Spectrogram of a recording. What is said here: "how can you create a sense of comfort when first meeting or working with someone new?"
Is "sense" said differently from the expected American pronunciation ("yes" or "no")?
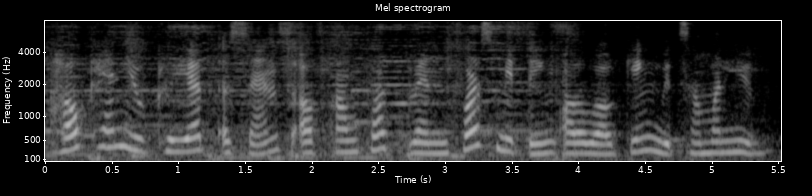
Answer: no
